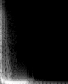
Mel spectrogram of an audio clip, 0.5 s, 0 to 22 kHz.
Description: VFH3 128BPM Wobble House Kit
VFH3 128BPM Wobble House Kick.wav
